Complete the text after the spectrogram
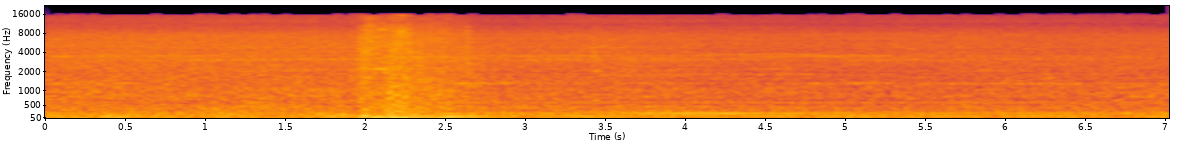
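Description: A low mechanical hum drones steadily throughout.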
